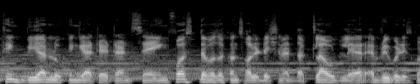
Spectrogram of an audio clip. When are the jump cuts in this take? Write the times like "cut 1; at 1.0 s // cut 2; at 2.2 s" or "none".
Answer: cut 1; at 1.6 s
